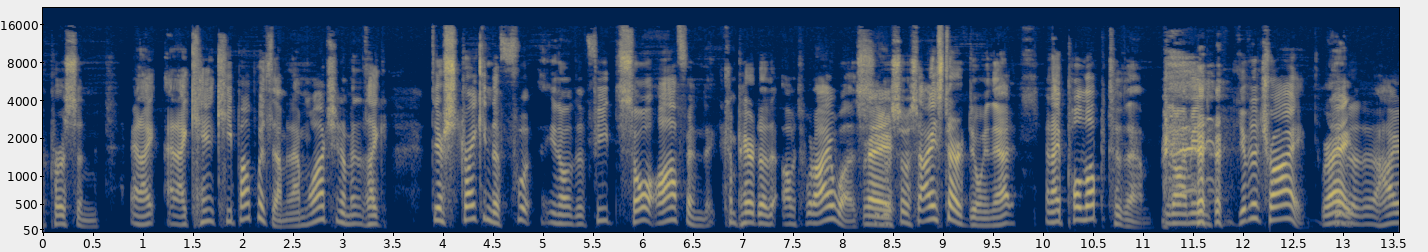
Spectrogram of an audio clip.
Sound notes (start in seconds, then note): 11.2 laughs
